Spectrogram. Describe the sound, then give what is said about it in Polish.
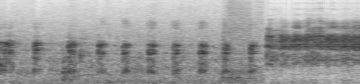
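A badger's call: a rapid, even run of about eight throaty clucking chirps, followed by a sustained, higher-pitched squealing whine, fairly loud with no talking. “Na przykład mamy tu borsuka.”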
